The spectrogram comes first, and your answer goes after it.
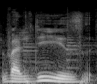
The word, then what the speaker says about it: Valdez: elle se nomme Valdez mais il faut prononcer valdise comme si on avait du gravier dans la bouche selon lui donc Valdis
